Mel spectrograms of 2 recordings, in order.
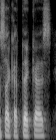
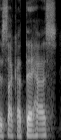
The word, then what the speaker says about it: Zacatecas: I remember this one was like it was my fault, my bad for everyone from Zacatecas. I pronounced it Zacatejas, and everyone came to but it was the video was great.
